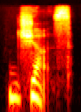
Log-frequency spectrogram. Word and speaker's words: just: Native speakers almost never pronounce the T at the end of just when the next word starts with a consonant.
